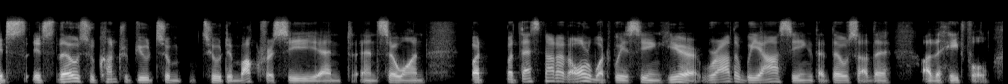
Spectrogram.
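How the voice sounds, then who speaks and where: A man with a Danish accent speaks at a moderate pace. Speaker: political scientist and psychologist. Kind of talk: interview. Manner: halting, many repeated words.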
